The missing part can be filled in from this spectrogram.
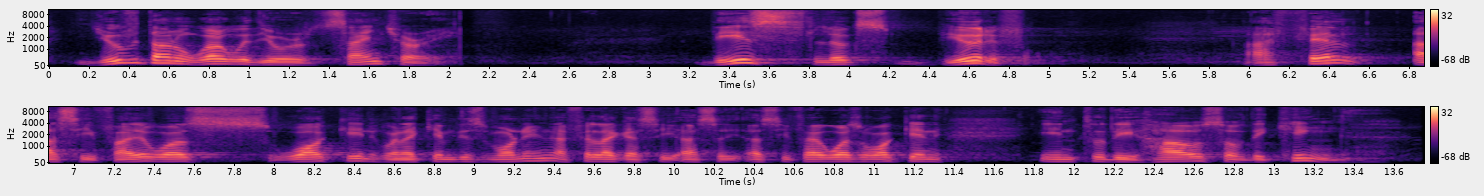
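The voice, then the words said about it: Non-native English accent, Spanish speaker. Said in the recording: “See, you don't understand me because I have an accent ... When I speak Spanish, I don't have no accent.”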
